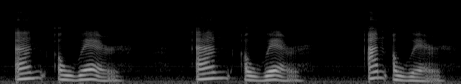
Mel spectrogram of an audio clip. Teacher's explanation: in this word the stress is in the third syllable and the first two syllable is the unstressed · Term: anapest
